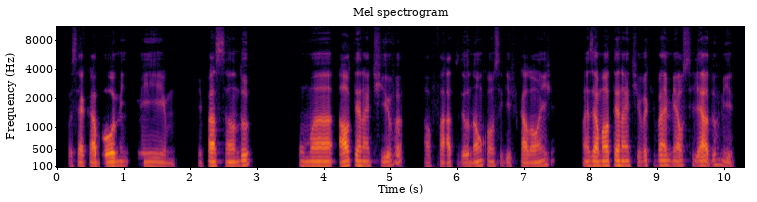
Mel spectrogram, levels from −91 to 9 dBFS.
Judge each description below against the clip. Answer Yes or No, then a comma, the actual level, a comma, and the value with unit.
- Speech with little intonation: Yes, narrow, 2.2 semitones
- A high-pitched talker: No, low, 105 Hz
